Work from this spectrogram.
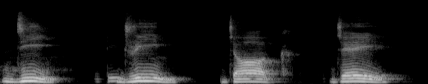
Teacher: ডি, এটা হচ্ছে voice sound, এটাকে বাংলাতে বলা হয় ঘুষধ্বনি। অর্থাৎ আপনি যখন ডিটা উচ্চারণ করবেন তখন আপনার যে স্বরতন্ত্রী আছে, অর্থাৎ গলার যে মধ্য জায়গাটা আছে, এটা একটু কেঁপে উঠবে।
